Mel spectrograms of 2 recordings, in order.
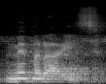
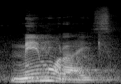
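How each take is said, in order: First: मेमोराइज ending in a buzzing "z"; मेमोराइज said "memo-raiz" with a clear z; correct pronunciation. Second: मेमोराइज ending in a "j" sound; मेमोराइज said "memo-raij" with no z; wrong pronunciation. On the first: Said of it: "मेमोराइज correct उच्चारण है". (मेमोराइज, अंत में साफ़ "ज़") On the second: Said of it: "तो ये गलत हो जाता है". (मेमोराइज, अंत में "ज" वाला गलत उच्चारण) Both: Shown as a demonstration.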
